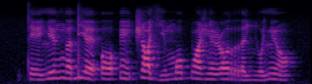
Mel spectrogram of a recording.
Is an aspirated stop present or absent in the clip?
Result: absent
